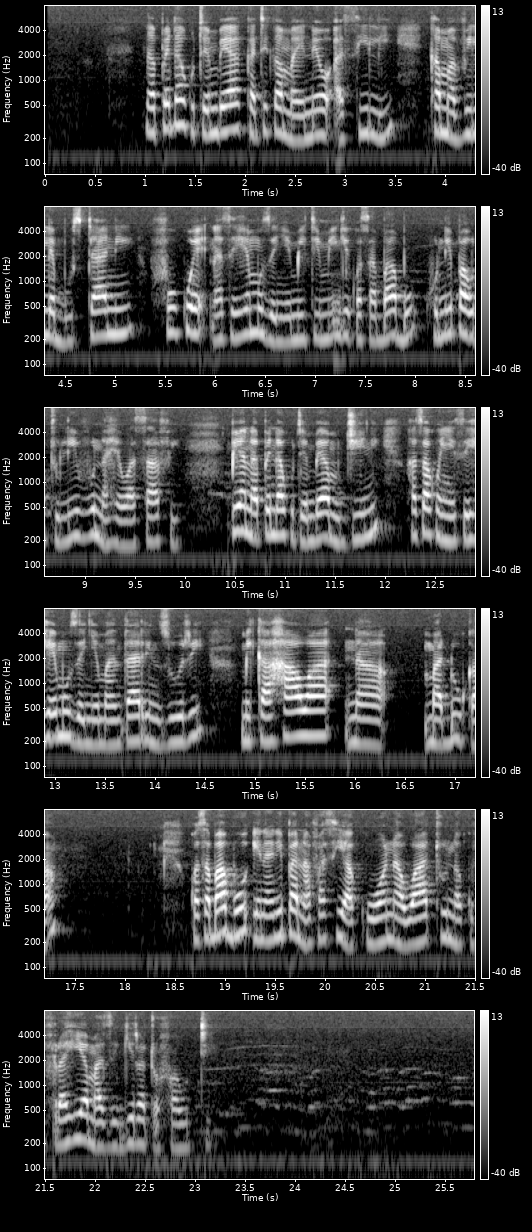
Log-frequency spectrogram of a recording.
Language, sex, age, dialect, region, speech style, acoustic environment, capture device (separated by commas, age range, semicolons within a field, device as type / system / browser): Swahili, female, 18-24, Kenya - Nairobi Sheng-influenced, Kenya, relaxed; focused, silence, desktop / Windows / Chrome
